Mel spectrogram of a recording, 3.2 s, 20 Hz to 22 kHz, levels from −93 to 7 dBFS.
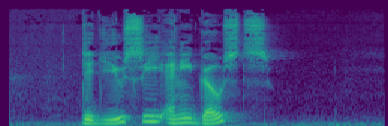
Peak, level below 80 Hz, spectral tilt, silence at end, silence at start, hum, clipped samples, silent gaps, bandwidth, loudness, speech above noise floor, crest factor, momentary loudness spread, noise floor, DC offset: -6 dBFS; -54 dBFS; -4 dB/octave; 0.4 s; 0.7 s; none; under 0.1%; none; 16 kHz; -22 LUFS; 29 dB; 20 dB; 6 LU; -52 dBFS; under 0.1%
